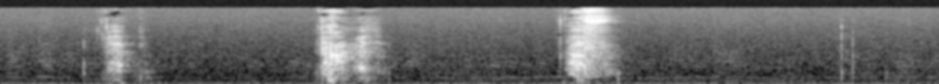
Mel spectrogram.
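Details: Diego, a male pet Magyar Vizsla about two years old, hunting a fly indoors: three sharp, breathy snorting bursts roughly a second apart, with a faint low hum and soft background noise between them.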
